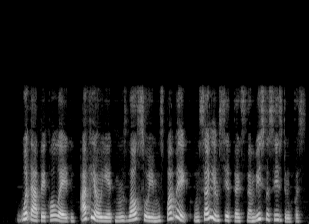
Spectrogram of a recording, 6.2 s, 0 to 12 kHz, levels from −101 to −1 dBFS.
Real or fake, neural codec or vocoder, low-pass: fake; codec, 16 kHz, 0.5 kbps, FunCodec, trained on LibriTTS, 25 frames a second; 7.2 kHz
